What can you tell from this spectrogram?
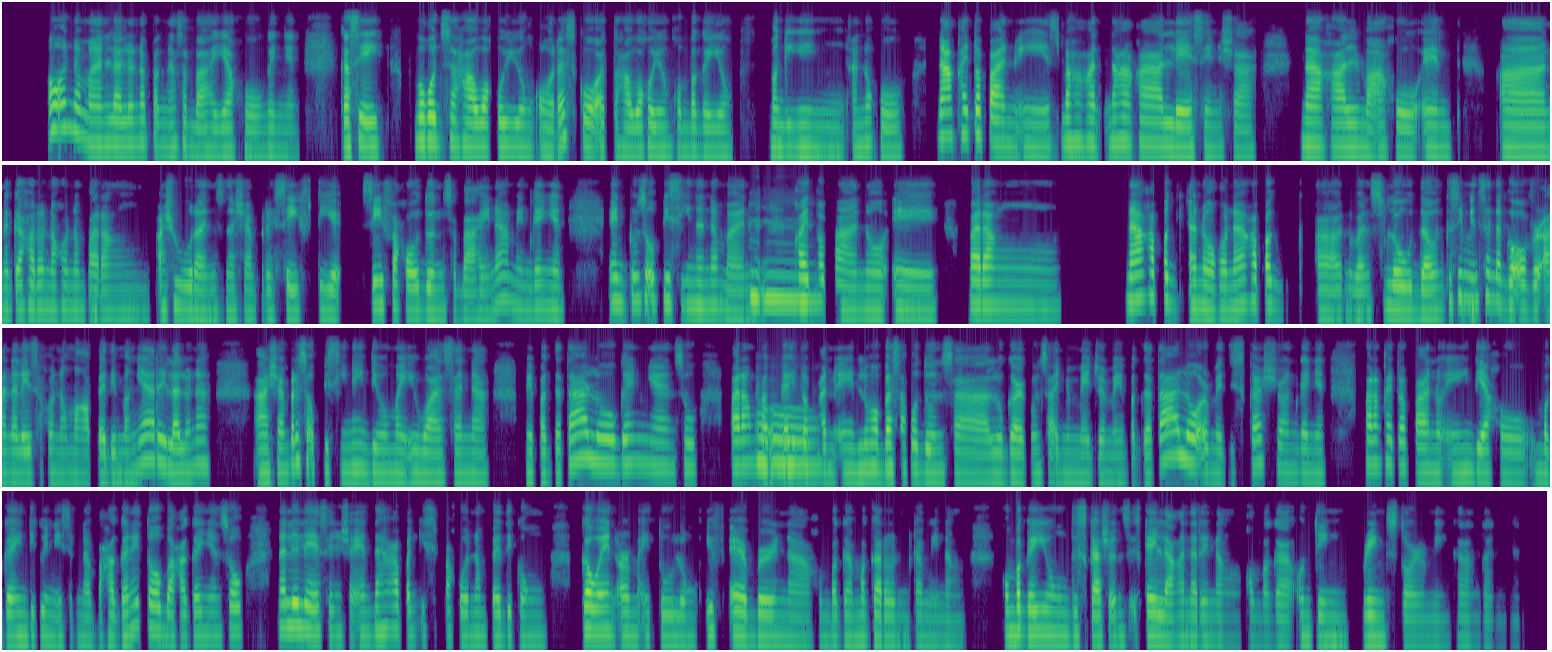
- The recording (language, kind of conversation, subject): Filipino, advice, Paano ko mababawasan ang pagiging labis na sensitibo sa ingay at sa madalas na paggamit ng telepono?
- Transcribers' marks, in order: fan; other background noise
